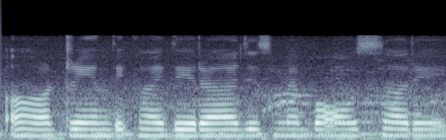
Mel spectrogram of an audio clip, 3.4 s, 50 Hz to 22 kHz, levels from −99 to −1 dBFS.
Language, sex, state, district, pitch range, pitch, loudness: Hindi, male, Chhattisgarh, Raipur, 180-185 Hz, 180 Hz, -14 LUFS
